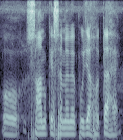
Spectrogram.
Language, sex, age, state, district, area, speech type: Hindi, male, 30-45, Bihar, Muzaffarpur, rural, spontaneous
